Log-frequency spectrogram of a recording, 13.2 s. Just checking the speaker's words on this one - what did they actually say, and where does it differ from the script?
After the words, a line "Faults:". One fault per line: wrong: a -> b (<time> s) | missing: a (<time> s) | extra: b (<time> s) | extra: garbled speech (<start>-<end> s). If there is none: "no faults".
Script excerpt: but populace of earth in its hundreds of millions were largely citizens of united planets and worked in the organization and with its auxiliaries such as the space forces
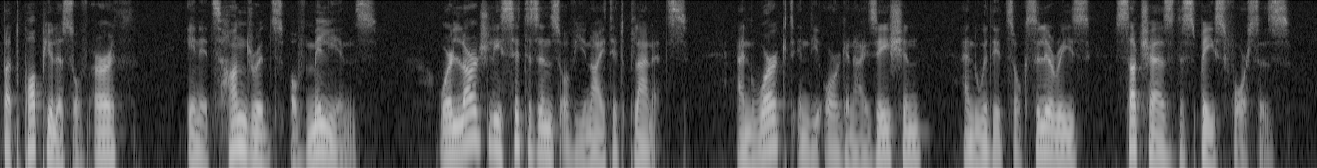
but populace of earth in its hundreds of millions were largely citizens of united planets and worked in the organization and with its auxiliaries such as the space forces
Faults:
no faults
